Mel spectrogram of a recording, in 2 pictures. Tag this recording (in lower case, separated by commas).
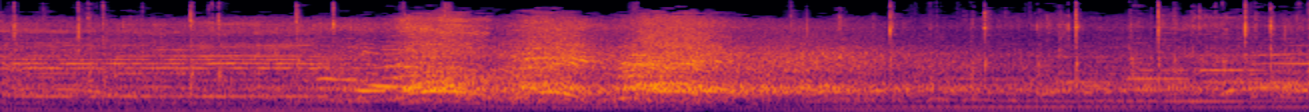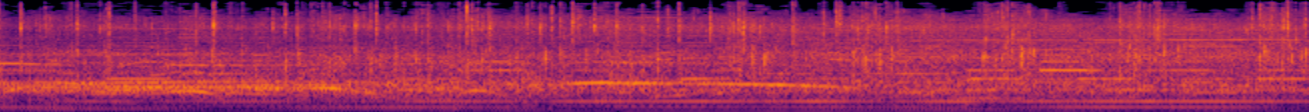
music, speech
